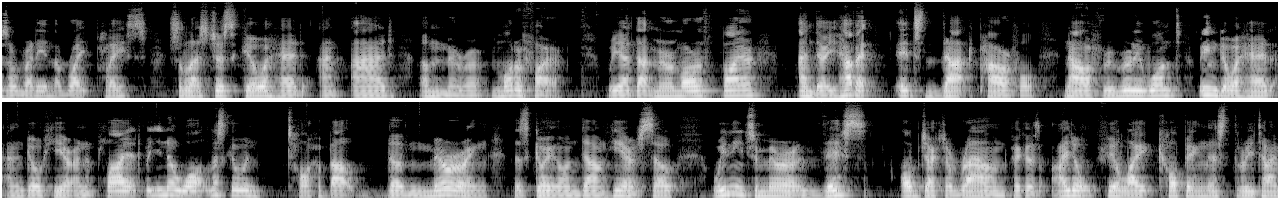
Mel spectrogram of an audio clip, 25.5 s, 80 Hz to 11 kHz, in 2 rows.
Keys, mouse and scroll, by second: 2.0 click, 5.8 click, 7.5 click, 7.6 middle click, 12.8 middle click, 17.2 click, 21.3 shift+middle click, 21.9 scroll up 1, 23.0 shift+middle click.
